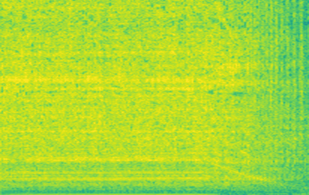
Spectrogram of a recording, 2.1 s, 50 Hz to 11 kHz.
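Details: Makita HR2450 SDS drill after repairing a burnt-out motor with a new armature (517375-5), run forward at full power: smooth, even, high-pitched whir, then a clean wind-down, no grinding or rattle; motor sounds healthy.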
